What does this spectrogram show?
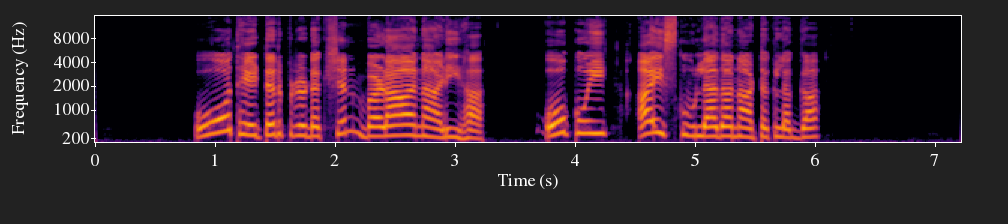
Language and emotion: Dogri, disgusted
